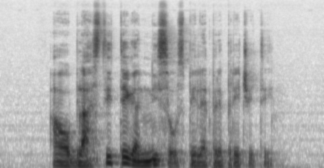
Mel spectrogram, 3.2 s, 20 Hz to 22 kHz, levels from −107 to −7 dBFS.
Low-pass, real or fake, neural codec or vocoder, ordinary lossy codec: none; fake; vocoder, 44.1 kHz, 128 mel bands every 512 samples, BigVGAN v2; none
